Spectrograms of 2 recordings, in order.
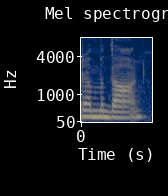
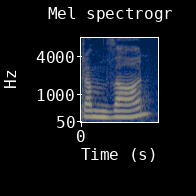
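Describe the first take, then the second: First: The middle consonant is a d sound. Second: The middle consonant is a z sound. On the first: "कुछ लिखेंगे रमदान मुबारक" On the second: "कुछ लिखेंगे रमज़ान मुबारक"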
